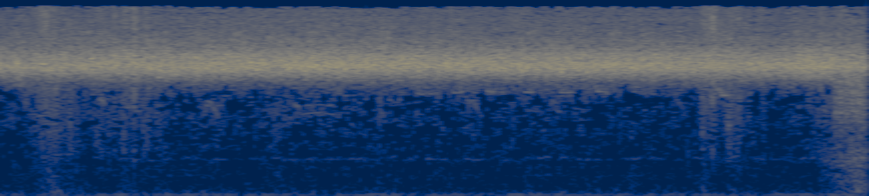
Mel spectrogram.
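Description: A dense chorus of cicadas in trees drones on unbroken and high-pitched, a monotonous wall of buzzing with a few faint clicks underneath.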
